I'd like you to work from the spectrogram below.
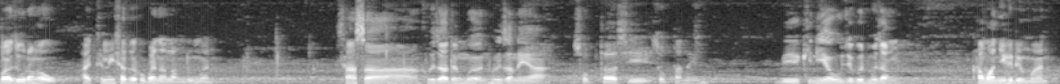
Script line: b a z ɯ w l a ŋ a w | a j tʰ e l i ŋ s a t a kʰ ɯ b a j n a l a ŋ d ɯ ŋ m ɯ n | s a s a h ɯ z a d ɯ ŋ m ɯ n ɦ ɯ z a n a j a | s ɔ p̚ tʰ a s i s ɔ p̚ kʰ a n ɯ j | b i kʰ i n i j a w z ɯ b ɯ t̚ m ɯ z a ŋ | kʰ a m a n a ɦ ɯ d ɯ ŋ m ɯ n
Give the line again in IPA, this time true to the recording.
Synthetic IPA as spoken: b a z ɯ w ɾ a ŋ a w | a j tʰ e l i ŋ s a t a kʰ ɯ b a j n a l a ŋ d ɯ ŋ m ɯ n | s a s a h ɯ z a d ɯ ŋ m ɯ n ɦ ɯ z a n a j a | s ɔ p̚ tʰ a s i s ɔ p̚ tʰ a n ɯ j | b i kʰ i n i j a w z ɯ b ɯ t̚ m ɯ z a ŋ | kʰ a m a n i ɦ ɯ d ɯ ŋ m ɯ n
